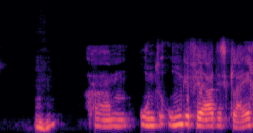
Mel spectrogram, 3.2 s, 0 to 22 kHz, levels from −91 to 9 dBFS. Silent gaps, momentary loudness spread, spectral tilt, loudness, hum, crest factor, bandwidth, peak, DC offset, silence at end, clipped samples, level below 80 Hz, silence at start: none; 13 LU; -6.5 dB/octave; -27 LUFS; none; 14 dB; 7.6 kHz; -12 dBFS; under 0.1%; 0 s; under 0.1%; -70 dBFS; 0.45 s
